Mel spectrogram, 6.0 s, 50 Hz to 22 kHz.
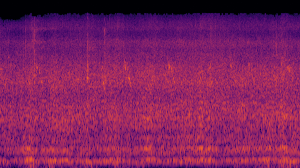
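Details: Honey bees swarming in flight at a hive entrance on a sunny February day, filmed up close with a GoPro Hero 7 Black; a dense continuous droning hum, with faint birdsong chirps above.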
